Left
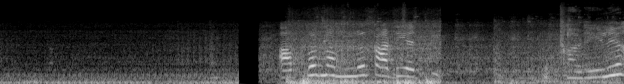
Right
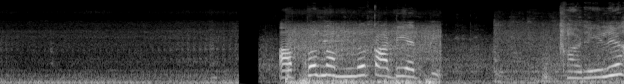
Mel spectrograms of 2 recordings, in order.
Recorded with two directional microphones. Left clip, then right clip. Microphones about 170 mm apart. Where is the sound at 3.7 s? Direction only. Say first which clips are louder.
Right 4 dB; 20° right (ahead or behind).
